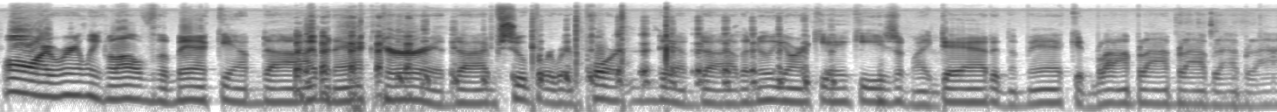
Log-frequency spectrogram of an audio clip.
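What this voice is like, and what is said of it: Imitates another person's voice. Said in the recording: “I was looking for Billy Crystal. That was spot on impersonation.”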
